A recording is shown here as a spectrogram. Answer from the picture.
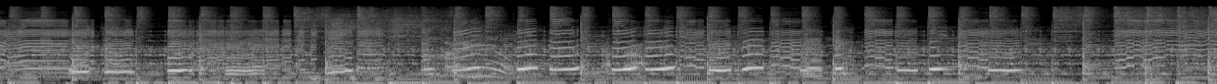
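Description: Live blues-soul band playing an instrumental stretch: drums and bass keep a steady beat under a bending saxophone melody line.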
